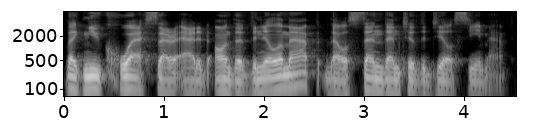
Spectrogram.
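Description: Very deep-voiced man rambling casually. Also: moderate pace. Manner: rambling, heavy use of "like". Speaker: podcast co-host. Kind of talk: casual brainstorming chat.

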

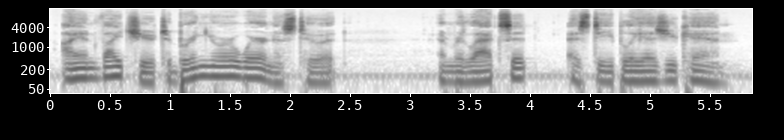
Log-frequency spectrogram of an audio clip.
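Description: A man hosting a guided relaxation meditation in a soft, soothing, gentle delivery. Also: low voice. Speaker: show host.

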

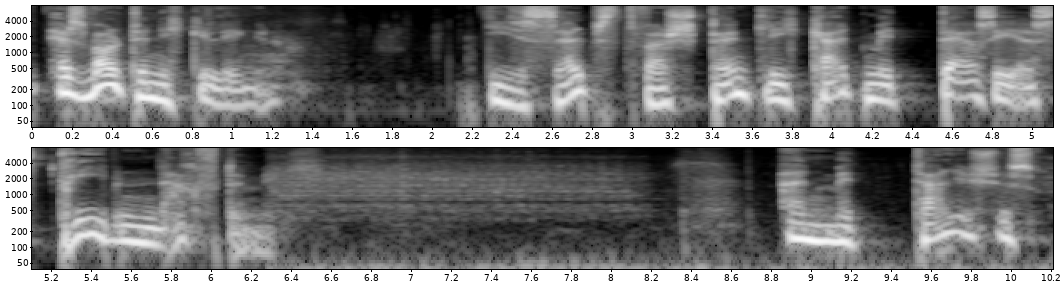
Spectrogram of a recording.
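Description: Casting: male author-reader, raspy and gravelly, dry first-person storytelling. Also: fairly high pitch, a little mellow. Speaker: author reading his own short story.

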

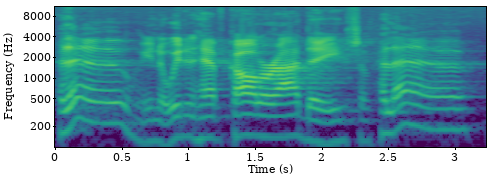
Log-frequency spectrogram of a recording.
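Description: Speaking fast in a mid-range, steady voice with a fairly bright tone, a man does stand-up storytelling for a live audience. He tells folksy stories from the stage in a chatty way and teases the crowd. The sound has a big-room quality.

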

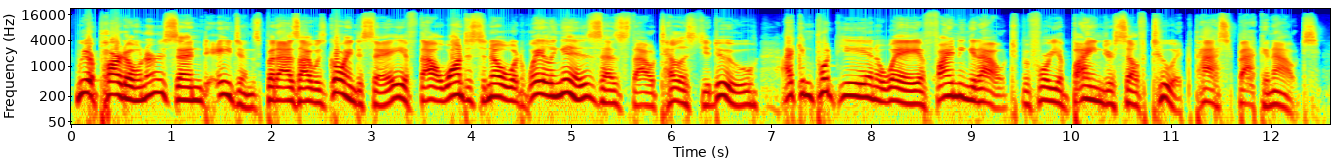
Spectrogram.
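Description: A man voicing a gruff, suspicious old male sea captain who blusters loudly in old-fashioned speech. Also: animated, normal speed, hardly any pauses, no echo, studio quality, close to an everyday voice. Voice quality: loud, booming, archaic speech.

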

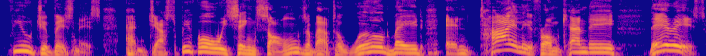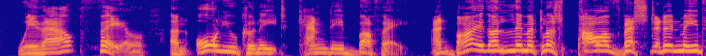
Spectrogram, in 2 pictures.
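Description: A gravelly, pompous cult leader. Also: male voice, no echo. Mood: menacing. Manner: theatrical, booming speeches, easily irritated. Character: pompous grandiose male cult leader, short-tempered. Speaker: leader of a candy-loving secret society. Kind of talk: comedic audio sketch.

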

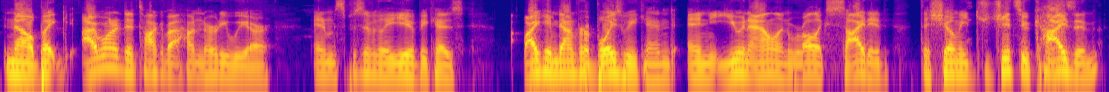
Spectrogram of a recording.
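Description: A man's voice: medium pitch, steady tone, moderate pace, fairly bright tone, no room sound. A man chatting casually as a podcast co-host in a joking, slangy frat-bro way. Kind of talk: casual banter.

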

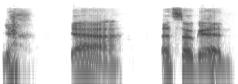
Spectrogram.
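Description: A man's voice: mid-range voice, big pitch swings, extremely slow, no echo, studio quality. A man hosting a podcast, talking casually in a rambling way and laughing often. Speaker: podcast host.

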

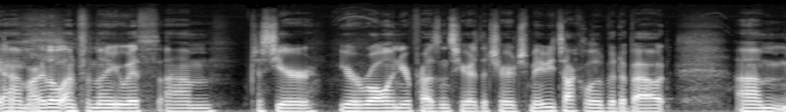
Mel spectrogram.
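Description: A man's voice: mid-range voice, no room sound, clean studio sound. A young man hosting a church podcast, chatting with a guest in a friendly way with many fillers. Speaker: podcast host, church staff. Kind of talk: casual podcast interview.

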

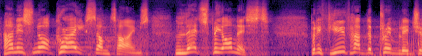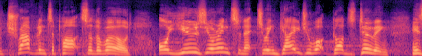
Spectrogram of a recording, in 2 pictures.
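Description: An older man from Britain delivers a sermon with a high, bright voice that rings out. His delivery is conversational, with joking asides to the congregation. The long reverb of a large hall hangs on every phrase. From United Kingdom. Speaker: preacher.

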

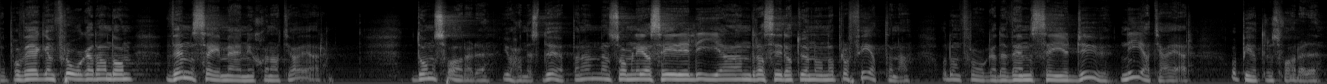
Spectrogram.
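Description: Man, sermon, reflective, hushed emphasis, breathy tone. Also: a little high. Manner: conversational, reflective, dropping to hushed tones for emphasis. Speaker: preacher.

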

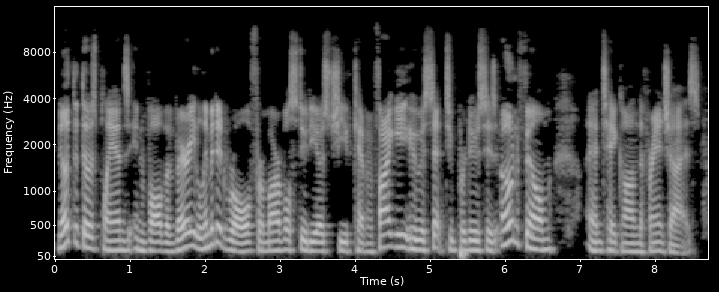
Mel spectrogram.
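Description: A man co-hosting a casual podcast, reading news items aloud in a lively, animated way. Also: medium pitch, normal speed. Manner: lively, breaks into giggling fits. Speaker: podcast co-host.

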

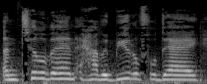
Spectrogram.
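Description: A woman's voice: a little high, steady tone, normal speed, darkish tone, faint music behind. A woman in her thirties hosting a podcast, chatty and laughing often. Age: 30s. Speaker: podcast host. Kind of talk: casual interview chat.

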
